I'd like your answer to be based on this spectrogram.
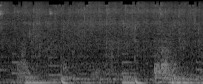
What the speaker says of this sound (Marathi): म्हणून मी आधी भाजून घेते मसाला सगळा.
